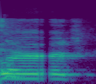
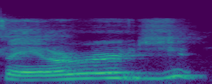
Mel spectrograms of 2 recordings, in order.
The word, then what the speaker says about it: Serge: is not Surge, it's Surge. You gotta pronounce it right.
